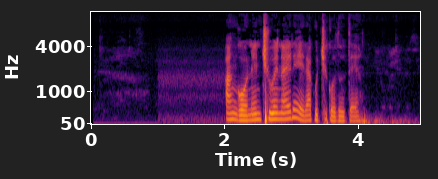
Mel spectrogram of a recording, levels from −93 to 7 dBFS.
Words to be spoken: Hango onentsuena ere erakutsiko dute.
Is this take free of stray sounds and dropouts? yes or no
yes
